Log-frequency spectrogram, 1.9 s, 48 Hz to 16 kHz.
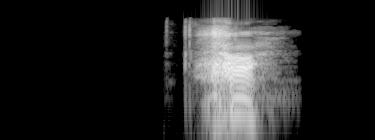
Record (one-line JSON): {"exhalation_length": "1.9 s", "exhalation_amplitude": 28074, "exhalation_signal_mean_std_ratio": 0.28, "survey_phase": "alpha (2021-03-01 to 2021-08-12)", "age": "18-44", "gender": "Male", "wearing_mask": "No", "symptom_cough_any": true, "symptom_change_to_sense_of_smell_or_taste": true, "smoker_status": "Prefer not to say", "respiratory_condition_asthma": false, "respiratory_condition_other": false, "recruitment_source": "Test and Trace", "submission_delay": "2 days", "covid_test_result": "Positive", "covid_test_method": "LFT"}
